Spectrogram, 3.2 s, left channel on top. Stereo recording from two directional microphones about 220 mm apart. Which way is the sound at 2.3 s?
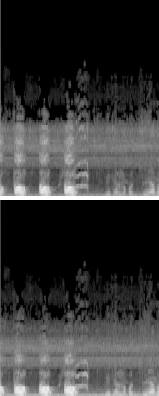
5° left (ahead or behind).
